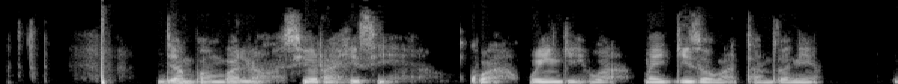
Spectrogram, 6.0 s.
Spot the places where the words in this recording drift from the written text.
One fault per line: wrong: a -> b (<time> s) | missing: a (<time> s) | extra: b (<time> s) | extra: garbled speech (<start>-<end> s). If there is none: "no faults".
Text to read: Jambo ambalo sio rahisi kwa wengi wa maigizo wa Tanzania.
no faults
